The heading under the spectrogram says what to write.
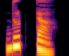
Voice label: "ದುಟ್ಟ", Kannada

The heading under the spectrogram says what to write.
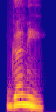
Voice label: "ಖನಿ", kannada

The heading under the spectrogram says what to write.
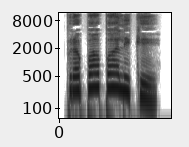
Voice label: "ಪ್ರಪಾಪಾಲಿಕೆ", Kannada

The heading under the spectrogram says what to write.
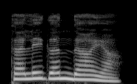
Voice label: "ತಲೆಗಂದಾಯ", kannada

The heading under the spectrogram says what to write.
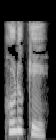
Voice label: "ಹುಡುಕೆ", Kannada

